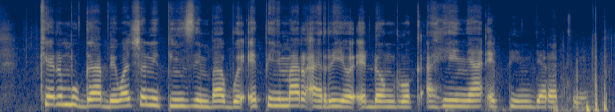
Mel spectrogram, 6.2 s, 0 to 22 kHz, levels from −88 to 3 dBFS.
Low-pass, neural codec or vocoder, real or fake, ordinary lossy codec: none; codec, 44.1 kHz, 7.8 kbps, Pupu-Codec; fake; none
